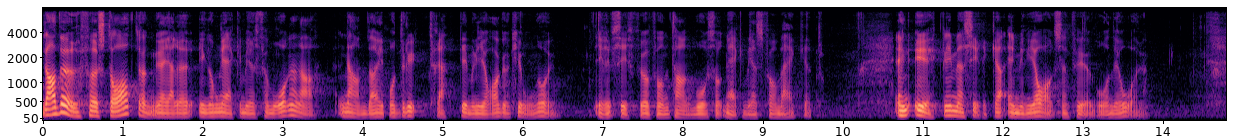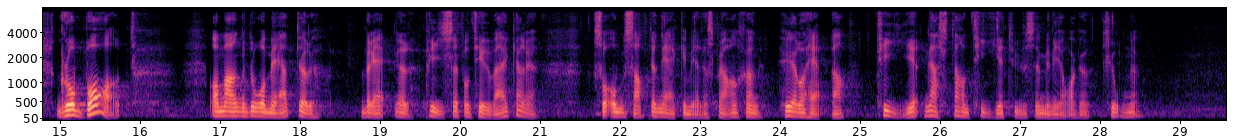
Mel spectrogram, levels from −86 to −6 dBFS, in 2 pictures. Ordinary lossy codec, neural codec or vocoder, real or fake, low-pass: none; none; real; 7.2 kHz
